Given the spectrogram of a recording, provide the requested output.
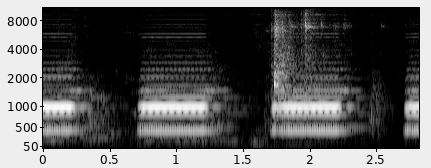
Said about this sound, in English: Somebody's alarm is going off.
